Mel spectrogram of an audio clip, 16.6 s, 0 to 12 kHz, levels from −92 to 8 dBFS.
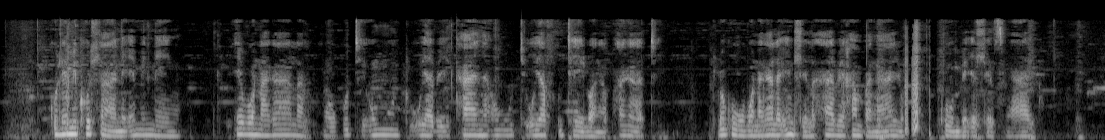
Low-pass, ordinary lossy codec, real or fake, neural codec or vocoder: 7.2 kHz; AAC, 32 kbps; real; none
